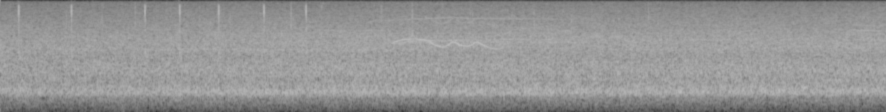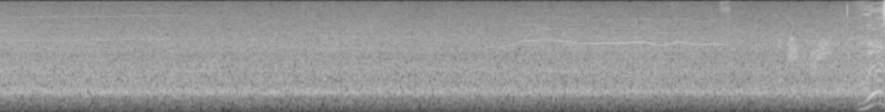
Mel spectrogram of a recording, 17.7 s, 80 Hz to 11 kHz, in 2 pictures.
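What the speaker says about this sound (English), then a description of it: "Listen to this crowd just shaking the girders of this place, trying to help their defense." A stadium crowd roars steadily in the College Football 25 video game during Alabama vs Florida, a dense, sustained wash of cheering under continuous play-by-play commentary.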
